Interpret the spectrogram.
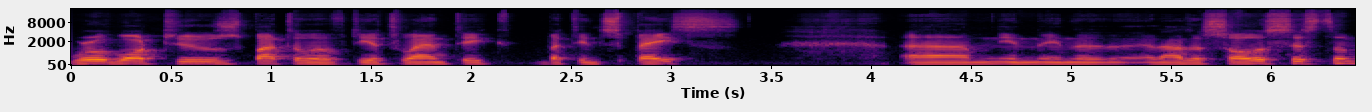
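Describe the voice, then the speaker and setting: On a very clean recording with a silent background, a man with a Portuguese accent speaks at a fairly slow pace in a medium pitch and a monotone, flat intonation. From Portugal. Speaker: author. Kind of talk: interview. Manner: halting, many fillers.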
